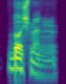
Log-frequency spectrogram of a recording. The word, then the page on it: bushman: British English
